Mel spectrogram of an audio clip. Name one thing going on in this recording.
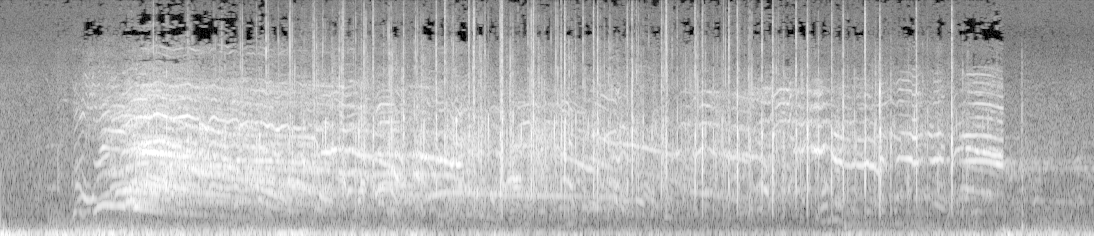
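Young women shout and cheer in celebration outdoors.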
